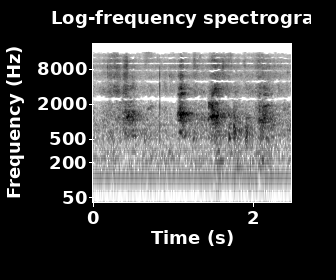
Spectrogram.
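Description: Two dogs play-fighting, giving about three short vocal sounds in quick succession.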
